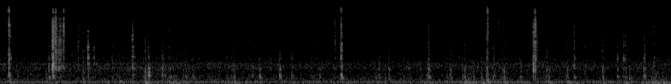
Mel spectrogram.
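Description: Screwdriver backing out the bolts that hold a dashboard display screen: a run of small, irregular metallic clicks and taps, the sharpest about half a second in and again just after five seconds.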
